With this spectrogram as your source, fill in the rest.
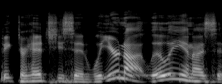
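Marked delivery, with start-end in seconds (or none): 0.9-1.8 put-on heavy, thick rural country accent, pitched up. Speaker retells what a lady pushing a cart said to them, thick country accent. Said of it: "in the most country accent".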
